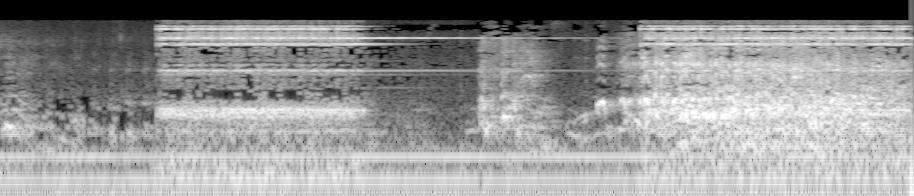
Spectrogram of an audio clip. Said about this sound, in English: Answer the phone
